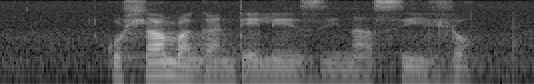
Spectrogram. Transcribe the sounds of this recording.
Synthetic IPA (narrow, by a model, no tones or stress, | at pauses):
kʼuɬambʱaŋɡʱantʼɛlezinasiːɮɔ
